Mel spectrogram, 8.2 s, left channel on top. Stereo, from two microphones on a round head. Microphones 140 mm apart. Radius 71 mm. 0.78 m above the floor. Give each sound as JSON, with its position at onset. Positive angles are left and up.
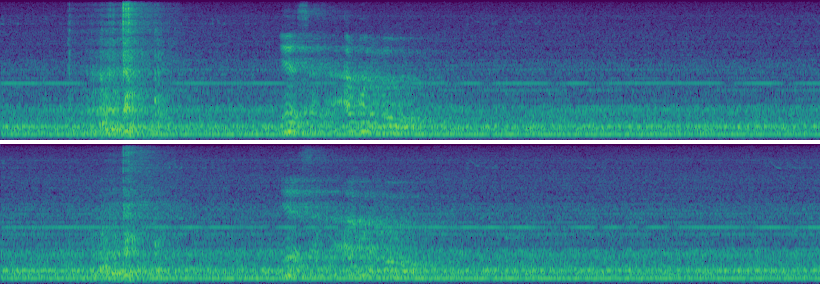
{"t": 0.7, "sound": "a drawer", "side_deg": 60, "distance_m": 1.1}
{"t": 2.8, "sound": "a man speaking", "side_deg": 55, "distance_m": 6.5}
